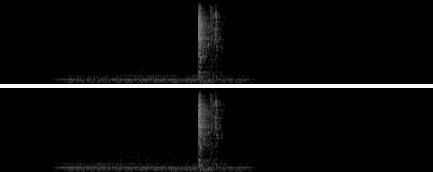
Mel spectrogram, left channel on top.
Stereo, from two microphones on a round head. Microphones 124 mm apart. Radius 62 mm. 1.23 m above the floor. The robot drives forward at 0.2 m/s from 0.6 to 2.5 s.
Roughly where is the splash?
Centre.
